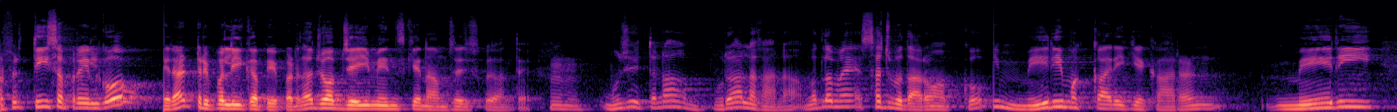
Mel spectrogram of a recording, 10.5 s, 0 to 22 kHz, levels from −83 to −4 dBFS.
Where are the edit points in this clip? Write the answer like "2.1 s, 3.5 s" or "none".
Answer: 1.1 s, 7.4 s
